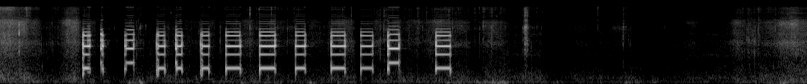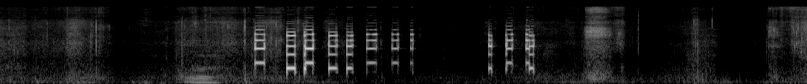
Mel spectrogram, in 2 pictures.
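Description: Metal detector signal tones during a field search for coins and relics: bursts of rapid, evenly spaced electronic beeps, clustered in two busy runs with a quieter gap between, fairly loud and close, with a brief low thump in the middle.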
